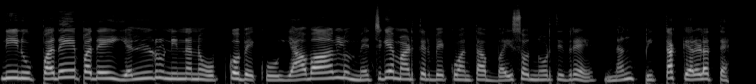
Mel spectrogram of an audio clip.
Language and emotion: Kannada, angry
